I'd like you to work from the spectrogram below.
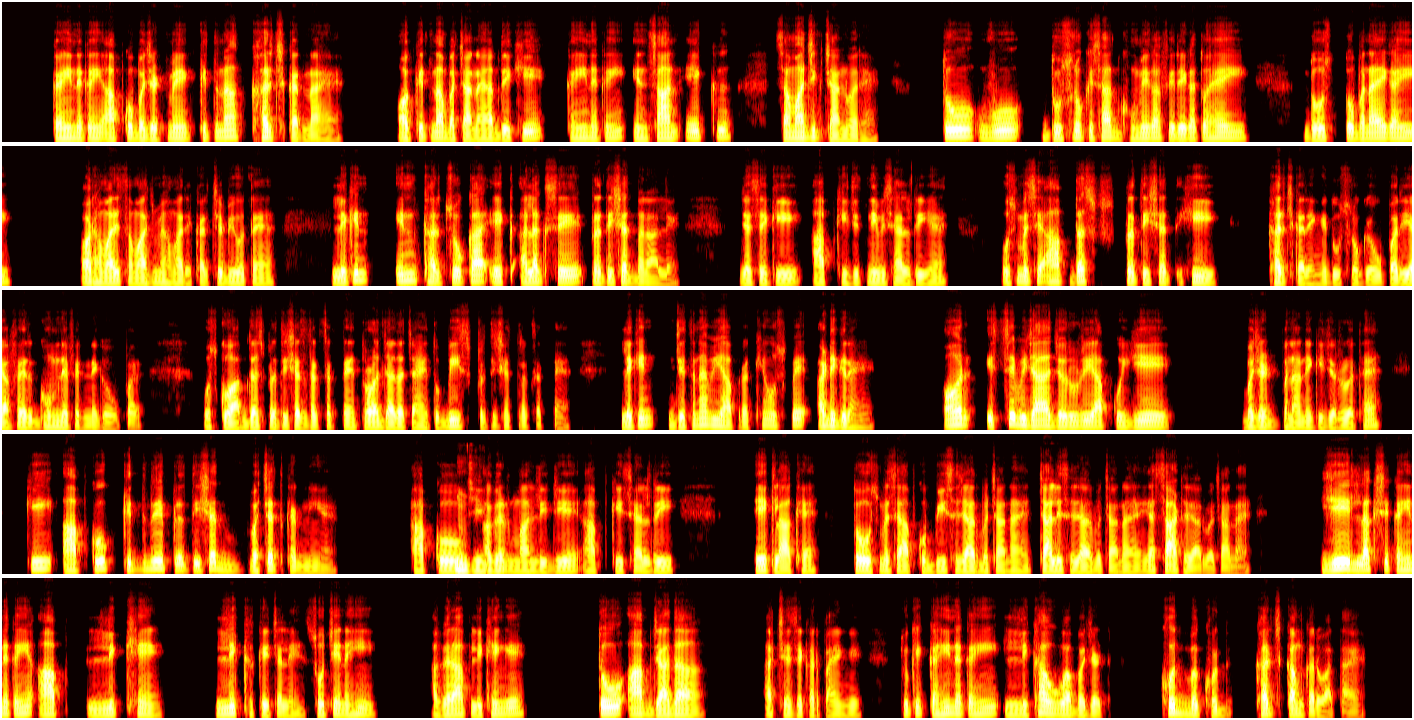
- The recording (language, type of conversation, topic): Hindi, advice, आवेग में की गई खरीदारी से आपका बजट कैसे बिगड़ा और बाद में आपको कैसा लगा?
- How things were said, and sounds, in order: in English: "सैलरी"; in English: "सैलरी"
